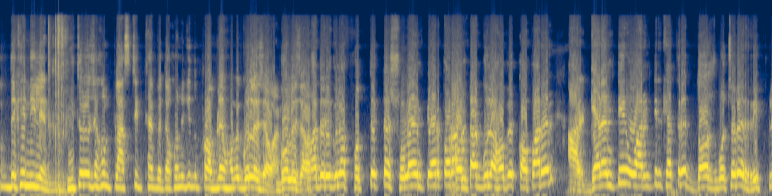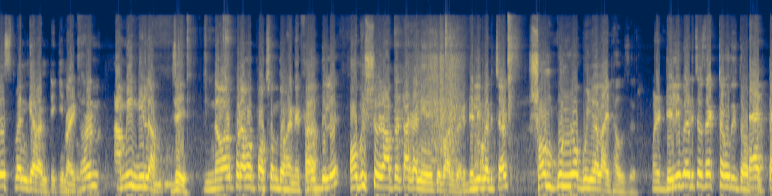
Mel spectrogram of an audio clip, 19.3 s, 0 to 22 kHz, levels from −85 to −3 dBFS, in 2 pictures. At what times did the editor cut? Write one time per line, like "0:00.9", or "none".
0:03.9
0:05.7
0:10.6
0:15.4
